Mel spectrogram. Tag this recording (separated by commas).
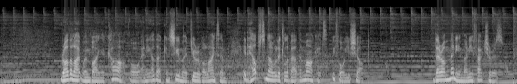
Speech, Music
